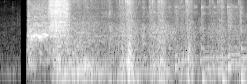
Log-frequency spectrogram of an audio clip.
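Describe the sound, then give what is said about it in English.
After a half-second of silence, an old car engine suddenly starts up and keeps running loudly, with a rough, uneven rumble and a brief hissing burst near the start. “Hey, it sounds like it's time to swap out that old engine for something better,”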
